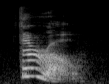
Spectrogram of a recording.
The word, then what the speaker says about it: thorough: Thorough. Thorough. Así es. La TH se mantiene suave, pero ahora estamos añadiendo una nueva sílaba y nuevos sonidos de vocal. Thorough. Thorough. Esto significa completo o exhaustivo.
